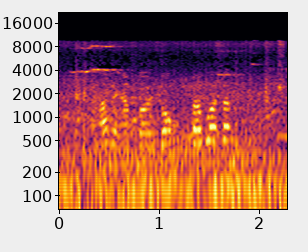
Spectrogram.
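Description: A person talking over the steady low rumble of street traffic.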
